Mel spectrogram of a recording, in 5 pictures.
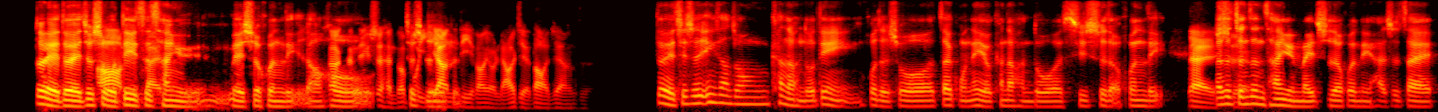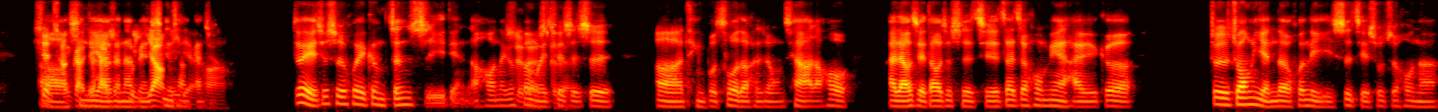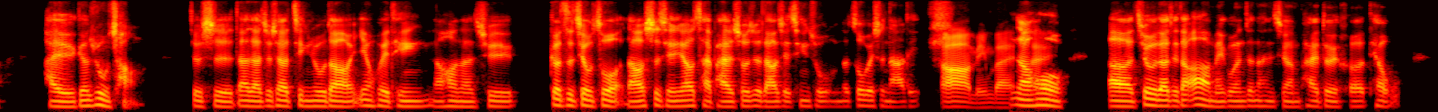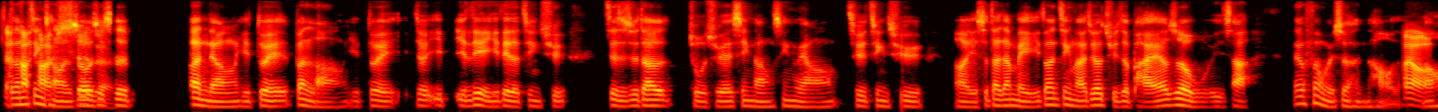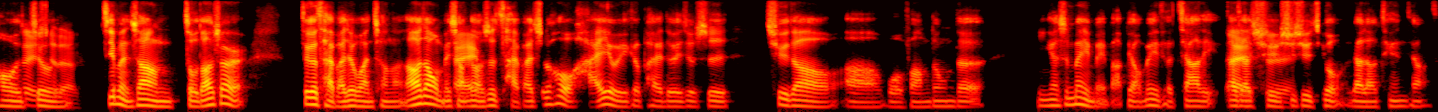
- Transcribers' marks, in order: sniff; laugh
- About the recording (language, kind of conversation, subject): Chinese, podcast, 你有难忘的婚礼或订婚故事吗？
